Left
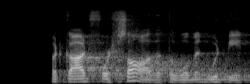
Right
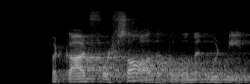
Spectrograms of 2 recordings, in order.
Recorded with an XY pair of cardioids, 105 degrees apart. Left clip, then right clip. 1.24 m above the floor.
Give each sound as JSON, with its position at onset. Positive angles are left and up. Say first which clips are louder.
{"t": 0.5, "sound": "a man speaking", "louder": "left 5 dB", "azimuth_deg": 40, "distance_m": 0.5}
